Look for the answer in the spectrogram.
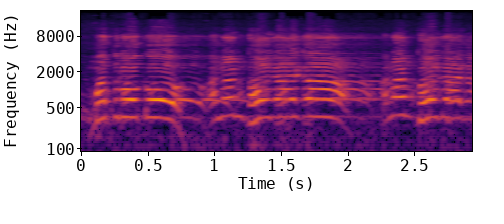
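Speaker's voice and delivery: mildly acted, high-pitched insistence; urgent plea. Daughter urgently begs not be stopped. (ऊँचे सुर में बेटी का आग्रह)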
